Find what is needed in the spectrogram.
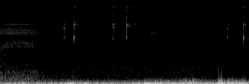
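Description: Computer mouse clicking: a few sharp clicks a little under a second in and again just after a second, over a steady low rumble.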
